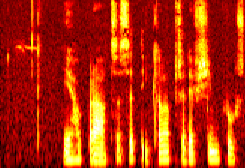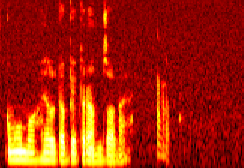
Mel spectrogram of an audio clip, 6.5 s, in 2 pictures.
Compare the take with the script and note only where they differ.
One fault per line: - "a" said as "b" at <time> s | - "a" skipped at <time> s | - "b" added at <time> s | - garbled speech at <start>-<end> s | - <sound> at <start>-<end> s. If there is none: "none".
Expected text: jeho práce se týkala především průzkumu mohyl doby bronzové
- dropout at 1.9-1.9 s
- chirp at 5.4-5.5 s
